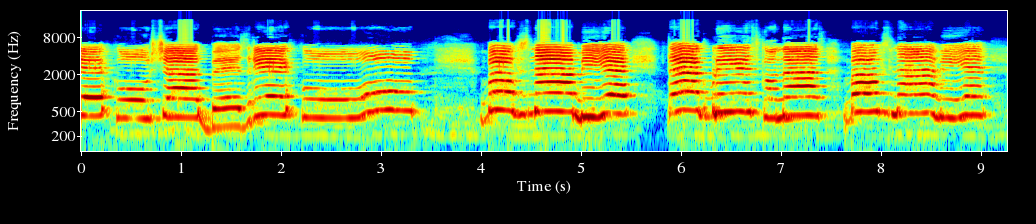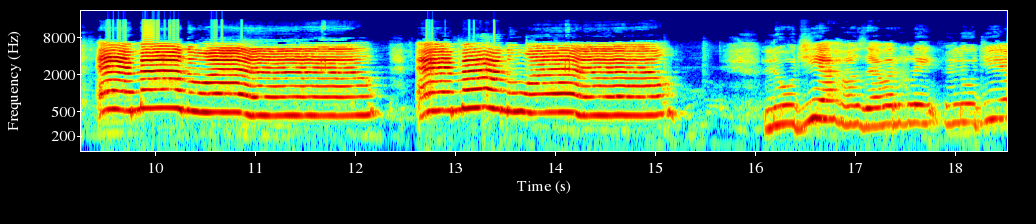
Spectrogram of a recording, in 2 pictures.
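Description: A young girl singing a Slovak Christian song unaccompanied, in phrases with long held notes and a short pause for breath about fifteen seconds in.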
